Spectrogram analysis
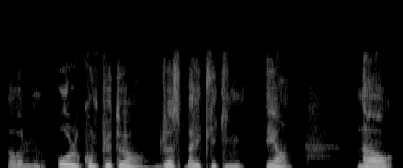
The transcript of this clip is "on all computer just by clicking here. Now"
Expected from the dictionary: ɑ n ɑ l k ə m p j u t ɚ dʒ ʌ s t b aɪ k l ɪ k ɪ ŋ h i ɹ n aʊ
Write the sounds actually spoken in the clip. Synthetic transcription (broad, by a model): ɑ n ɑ l k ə p j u t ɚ dʒ ʌ s t b aɪ k l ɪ k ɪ ŋ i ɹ n aʊ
